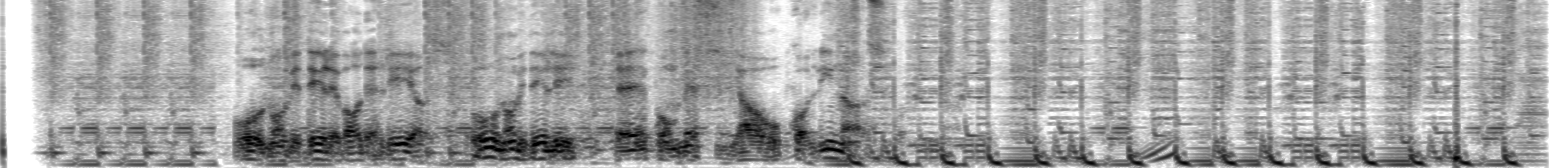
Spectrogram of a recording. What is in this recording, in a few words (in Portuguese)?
vinheta off; comercial colinas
